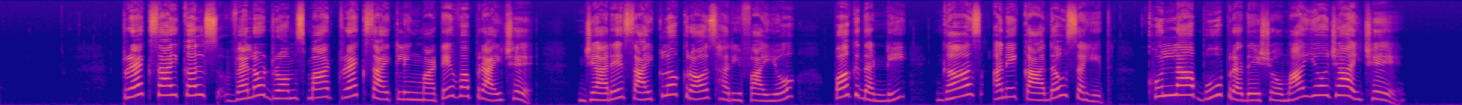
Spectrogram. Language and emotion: Gujarati, neutral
